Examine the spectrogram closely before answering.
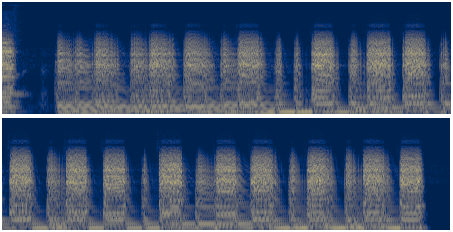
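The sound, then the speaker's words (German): Electric guitar played through a TC Electronic doubler pedal, slightly delayed to sound like several guitars at once: many rapid, even chord strums in a driving rhythm, loud and continuous, with no talk. “Die Idee ist, glaube ich, dass das dann so klingeln soll, als würden mehrere Gitarren spielen, hat man so eine ganz leichte Verzerrung. Nicht Verzerrung, Verzögerung meistens drin.”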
